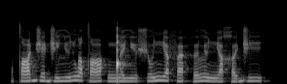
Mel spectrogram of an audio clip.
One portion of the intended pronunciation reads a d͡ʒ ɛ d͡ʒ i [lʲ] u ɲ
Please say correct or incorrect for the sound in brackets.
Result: correct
